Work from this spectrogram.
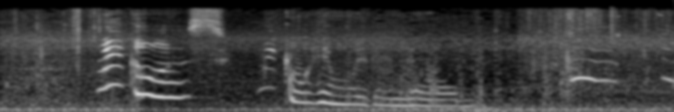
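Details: A blue merle male Australian Shepherd puppy on an Oklahoma farm cries after being disturbed while nursing. Two clear whines slide downward, one short and one longer and drawn out, followed by a faint, brief squeak above a low background hum.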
